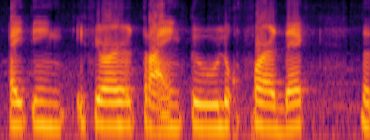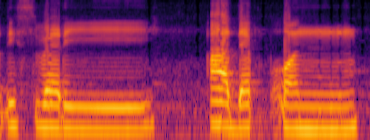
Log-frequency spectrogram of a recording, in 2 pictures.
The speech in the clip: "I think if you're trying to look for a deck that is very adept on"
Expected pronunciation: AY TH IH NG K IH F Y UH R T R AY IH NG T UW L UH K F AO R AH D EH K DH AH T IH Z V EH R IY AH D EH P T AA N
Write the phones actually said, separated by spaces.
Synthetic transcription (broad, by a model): AY T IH NG K IH F Y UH R T R AY IH NG T UW L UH K F AO R D EH K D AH T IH S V EH R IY AH D EH P T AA N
